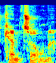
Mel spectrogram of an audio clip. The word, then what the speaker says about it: Cantona: blog edit cam toner i think it's probably pronounced cantona son no it's cantona i know how to read that uh yes club cool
